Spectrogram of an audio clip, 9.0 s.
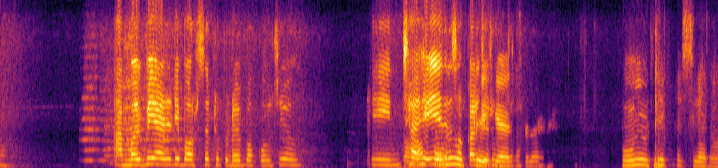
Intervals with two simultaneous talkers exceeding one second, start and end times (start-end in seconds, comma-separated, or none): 5.1-6.5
